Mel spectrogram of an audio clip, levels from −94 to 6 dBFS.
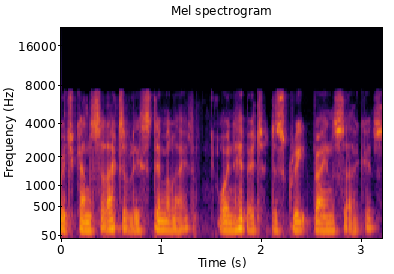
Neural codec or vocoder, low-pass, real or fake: none; 7.2 kHz; real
